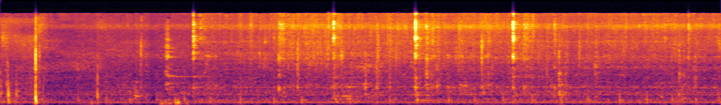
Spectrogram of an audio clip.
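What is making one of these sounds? A metal spatula scrapes and clinks against a pan.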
